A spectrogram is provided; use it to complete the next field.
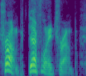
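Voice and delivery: acted-out, amused, giggling, laughing through the words. Retelling a podcast guest's answer on worst diet, imitating a giggling reply.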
